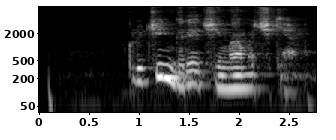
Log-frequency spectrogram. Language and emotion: Russian, sad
